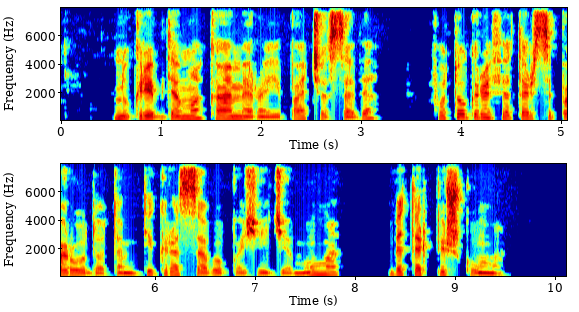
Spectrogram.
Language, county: Lithuanian, Kaunas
